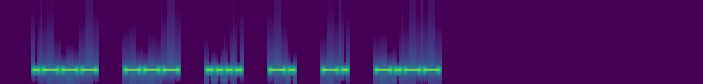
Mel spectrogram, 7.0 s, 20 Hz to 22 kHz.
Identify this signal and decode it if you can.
Morse code, heard as a keyed tone, about 25 wpm, spaced as for 18 wpm, 600 Hz. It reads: JOHNNY
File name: QSO306 18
